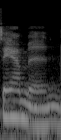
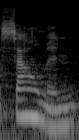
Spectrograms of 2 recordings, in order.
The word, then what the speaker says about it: salmon: And then we look at 4 ounces of grilled sockeye salmon, which is pronounced salmon, not salmon, people.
